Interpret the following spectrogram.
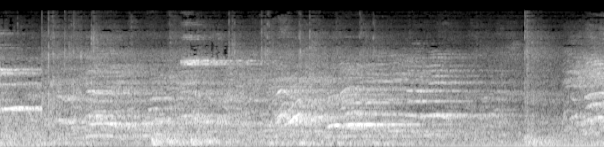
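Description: Volleyball match sounds in an echoing gym: players and spectators calling out and cheering, and a volleyball bounced on the hardwood floor. A short, high whistle blast comes about two and a half seconds in, the referee's signal to serve, and a sharp hit about seven seconds in is the serve being struck.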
